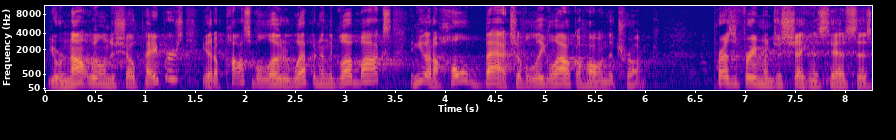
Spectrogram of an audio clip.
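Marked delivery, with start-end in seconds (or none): 0.0-6.0 imitating baffled disbelief, raised pitch; higher voice, listing each charge incredulously; completely puzzled. Senior cop confronting the president with rookie's claims, baffled. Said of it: "senior cop is completely puzzled".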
